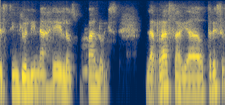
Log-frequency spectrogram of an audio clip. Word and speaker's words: Valois: Esto se pronuncia en francés Valois.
